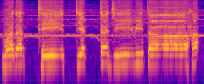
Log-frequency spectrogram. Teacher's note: జీవితా దీర్ఘంగా పలికిన తర్వాత హ అనే అక్షరాన్ని విసర్గకు బదులుగా పలకాలి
